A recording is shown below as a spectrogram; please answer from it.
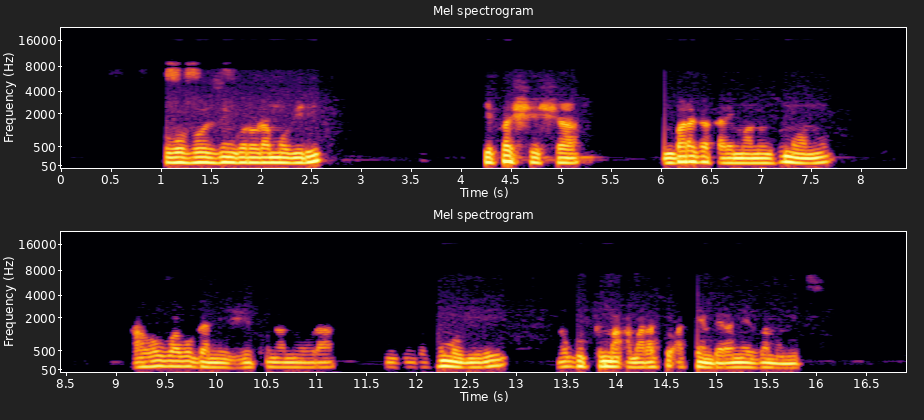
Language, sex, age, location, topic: Kinyarwanda, male, 25-35, Kigali, health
